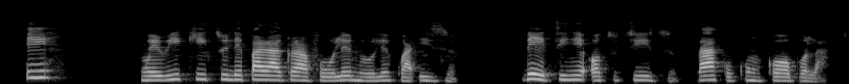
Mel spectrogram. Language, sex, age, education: Igbo, female, 15-29, tertiary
